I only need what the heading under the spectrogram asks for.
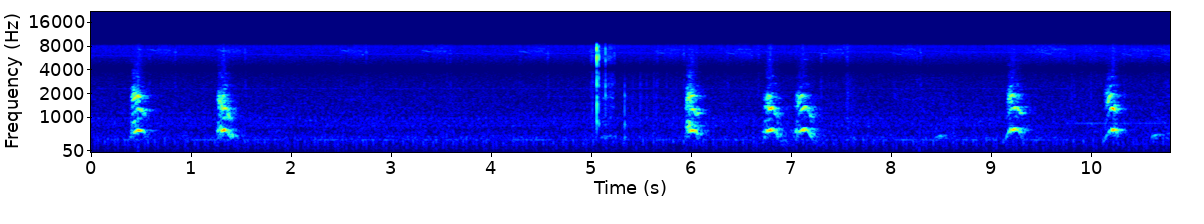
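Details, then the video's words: Chloe, a puppy dog, making woof noises for the first time: short soft barks, eight of them spread over eleven seconds, mostly single with a quick pair near the middle, plus one sharp click. "Chloe the puppy dog making woof noises for the first time..."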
